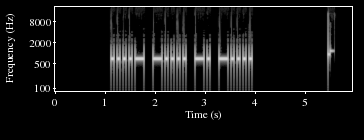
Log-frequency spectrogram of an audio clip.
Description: Morse code, heard as a keyed tone, about 20 wpm, 700 Hz. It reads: 46N6
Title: Common Cut Numbers - 4-Digit 20wpm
